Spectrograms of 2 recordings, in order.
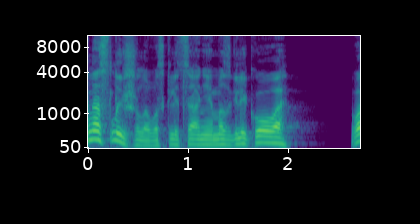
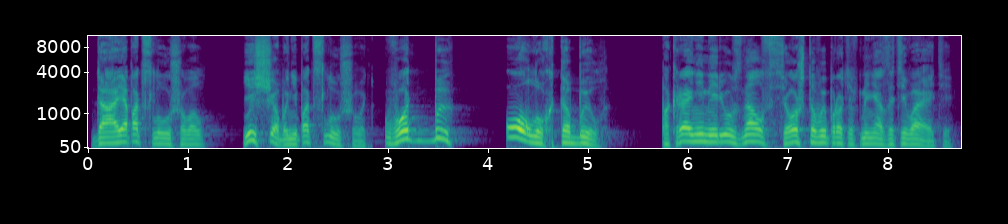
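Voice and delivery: loud, defiant comeback; rude retort; 3 semitones higher, 5 dB louder than usual. Acted. Accused eavesdropper hits back at the hostess, rudely. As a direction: answer roughly, working up your own anger. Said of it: "грубо отвечал Мозгляков".

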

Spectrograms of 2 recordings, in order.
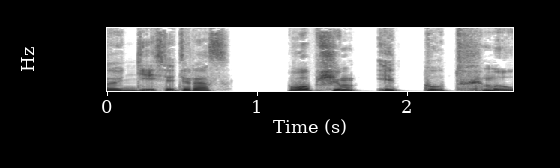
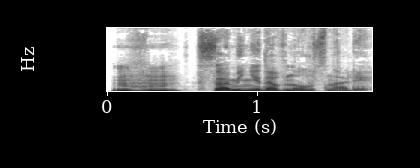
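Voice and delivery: usual speaking voice

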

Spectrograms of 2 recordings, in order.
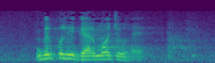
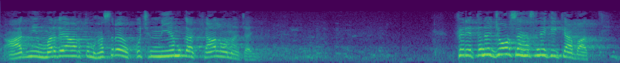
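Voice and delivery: higher-pitched mock telling-off; retold scolding; 8 semitones higher than usual. Elders scold schoolboys for laughing at a funeral, imitated scolding. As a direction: imitate an elder reprimanding children. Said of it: "बहुत डांट डपट पड़ी".

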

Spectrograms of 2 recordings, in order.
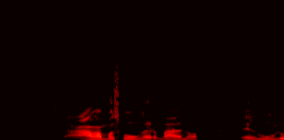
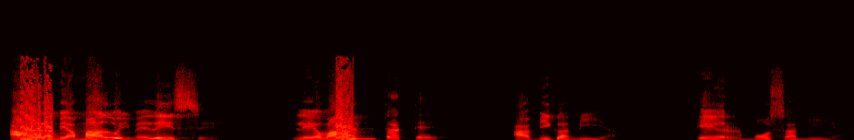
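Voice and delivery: dramatic scripture reading; 3 semitones higher, 9 dB louder, slower than usual. Acted.

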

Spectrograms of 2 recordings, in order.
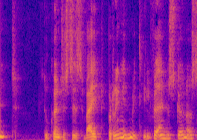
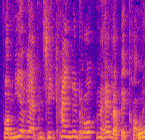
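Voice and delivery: raised, emphatic pitch in refusal; indignant and higher; defiant refusal; 7 semitones higher than usual. Acted. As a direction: refuse firmly, voice climbing.

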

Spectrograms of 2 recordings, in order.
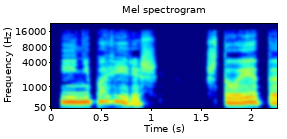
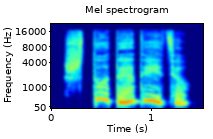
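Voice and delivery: softly asked, cautious question; quiet question; 3 semitones higher, 5 dB quieter than usual. A narrator's reading. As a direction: ask it under your breath. Heroine questions Ryan, then repeats. (тихий осторожный вопрос)

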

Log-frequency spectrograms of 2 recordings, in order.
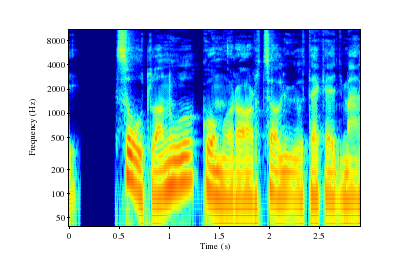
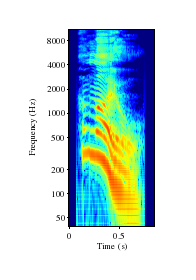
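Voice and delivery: mocking; 7 semitones higher, 4 dB louder than usual. A narrator's reading. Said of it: "mondta Polonyi gúnyosan".

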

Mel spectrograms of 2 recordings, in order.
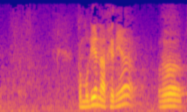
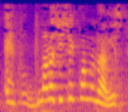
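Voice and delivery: exasperated complaint; 9 semitones higher than usual. Retold or imitated. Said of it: "bukan orang yang malah nangis".

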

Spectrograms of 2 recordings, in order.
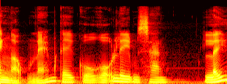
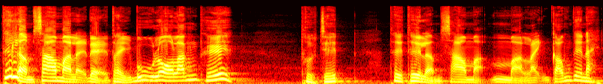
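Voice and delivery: put-on loud, fussing old father; worried scolding father; 5 dB louder than usual. Father scolding his frozen son, loud and fretful. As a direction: scold the boy out of pure worry.

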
